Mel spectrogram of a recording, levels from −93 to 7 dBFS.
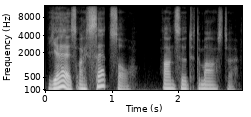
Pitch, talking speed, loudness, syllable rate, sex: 120 Hz, 140 wpm, -19 LUFS, 4.1 syllables/s, male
